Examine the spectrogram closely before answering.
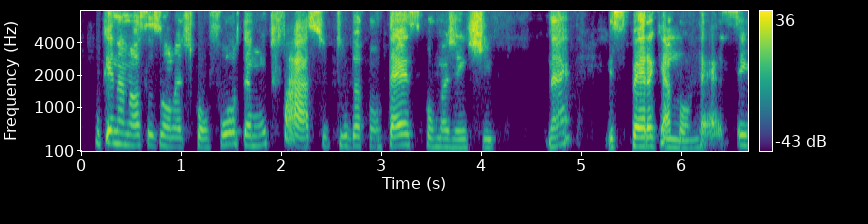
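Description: A woman speaks in an unremarkable speaking voice at a medium pitch and a moderate pace. Her pitch variation is ordinary, and the sound is dry and close with no echo. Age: 50s. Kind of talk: interview. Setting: remote call from abroad.

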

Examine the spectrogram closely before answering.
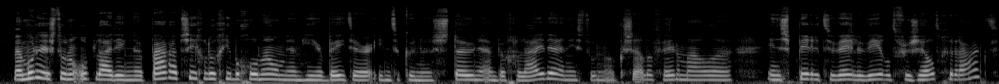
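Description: Fairly quick and with hardly any pauses, a woman speaks in a dark, mellow tone at a fairly high pitch with fairly even intonation. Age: 20s. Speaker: podcast host. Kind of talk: personal storytelling monologue. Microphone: poor sound quality in first episode.

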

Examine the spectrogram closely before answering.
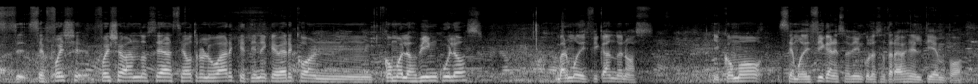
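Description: A moderate pace and ordinary pitch variation come through over noticeable background noise and audible room echo. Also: man, fairly high pitch for a man. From Argentina, Santa Rosa, La Pampa. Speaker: filmmaker. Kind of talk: interview.

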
